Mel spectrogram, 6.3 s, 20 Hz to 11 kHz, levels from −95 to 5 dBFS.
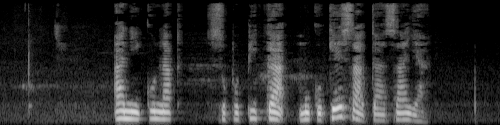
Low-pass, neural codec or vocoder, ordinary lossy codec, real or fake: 9.9 kHz; none; AAC, 32 kbps; real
